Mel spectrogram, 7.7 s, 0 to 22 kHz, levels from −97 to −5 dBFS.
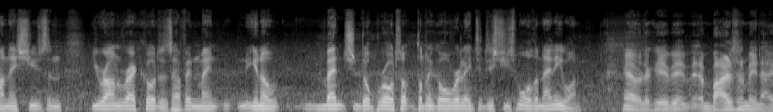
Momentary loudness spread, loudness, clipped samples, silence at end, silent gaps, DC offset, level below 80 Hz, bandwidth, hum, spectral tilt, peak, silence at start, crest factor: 8 LU; -30 LUFS; under 0.1%; 0 s; none; under 0.1%; -60 dBFS; 14 kHz; none; -6.5 dB/octave; -12 dBFS; 0 s; 18 dB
